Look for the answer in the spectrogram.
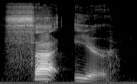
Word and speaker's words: Seir: But the Strong's number 8163 is pronounced as Seir.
